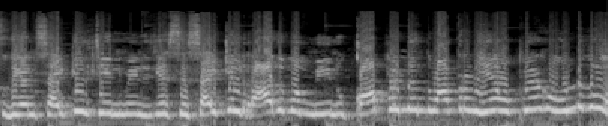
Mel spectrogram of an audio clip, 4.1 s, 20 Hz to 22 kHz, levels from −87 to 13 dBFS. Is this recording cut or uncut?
uncut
